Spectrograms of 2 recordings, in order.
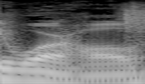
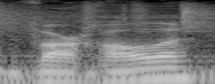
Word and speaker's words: Warhol: name some pronounce it varhola some varhol some warhola some Warhol as in whole but I always called it warhall as in U-Haul my name is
